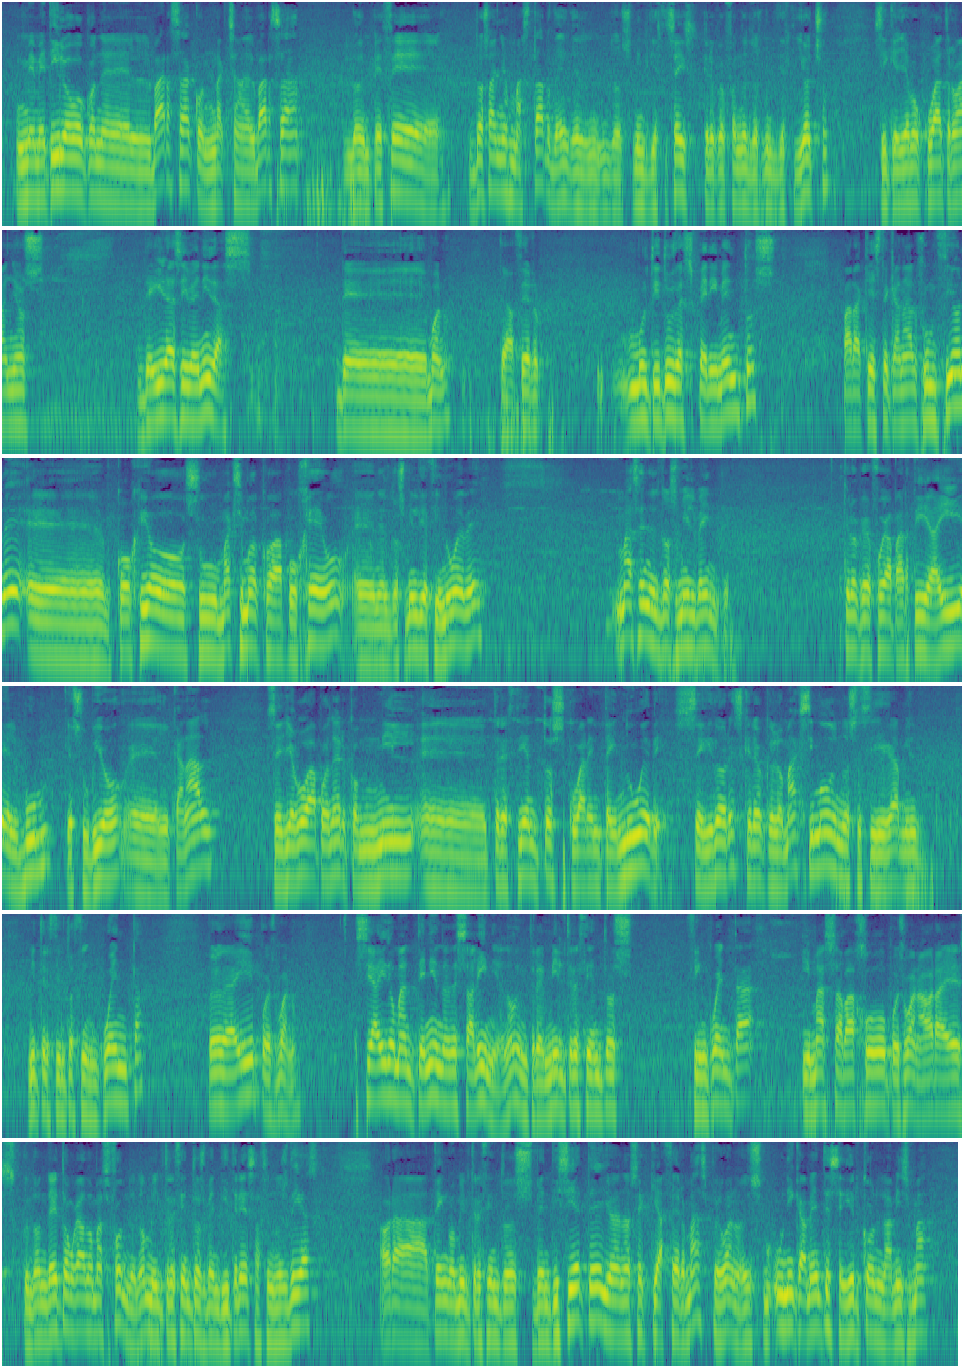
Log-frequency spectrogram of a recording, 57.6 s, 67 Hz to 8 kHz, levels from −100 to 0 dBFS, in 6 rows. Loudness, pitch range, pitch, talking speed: -16 LUFS, 120-145 Hz, 130 Hz, 145 wpm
